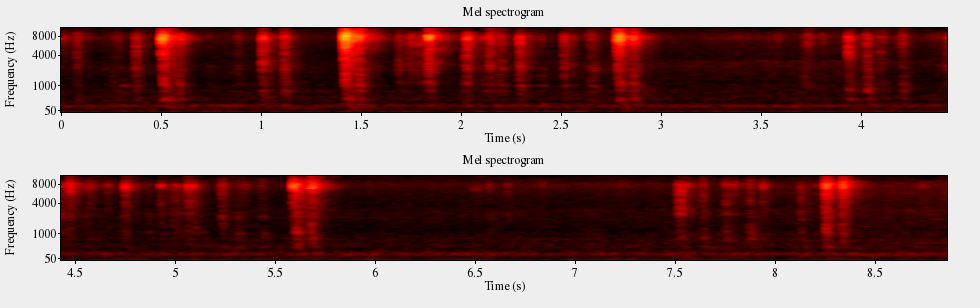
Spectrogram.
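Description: Bare fingertips of both hands tap sparsely on a full-size black and silver plastic membrane keyboard with hollow keys. The irregular, bright, clicky keystrokes vary in strength, with a few sharper louder presses, over a steady low hum.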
